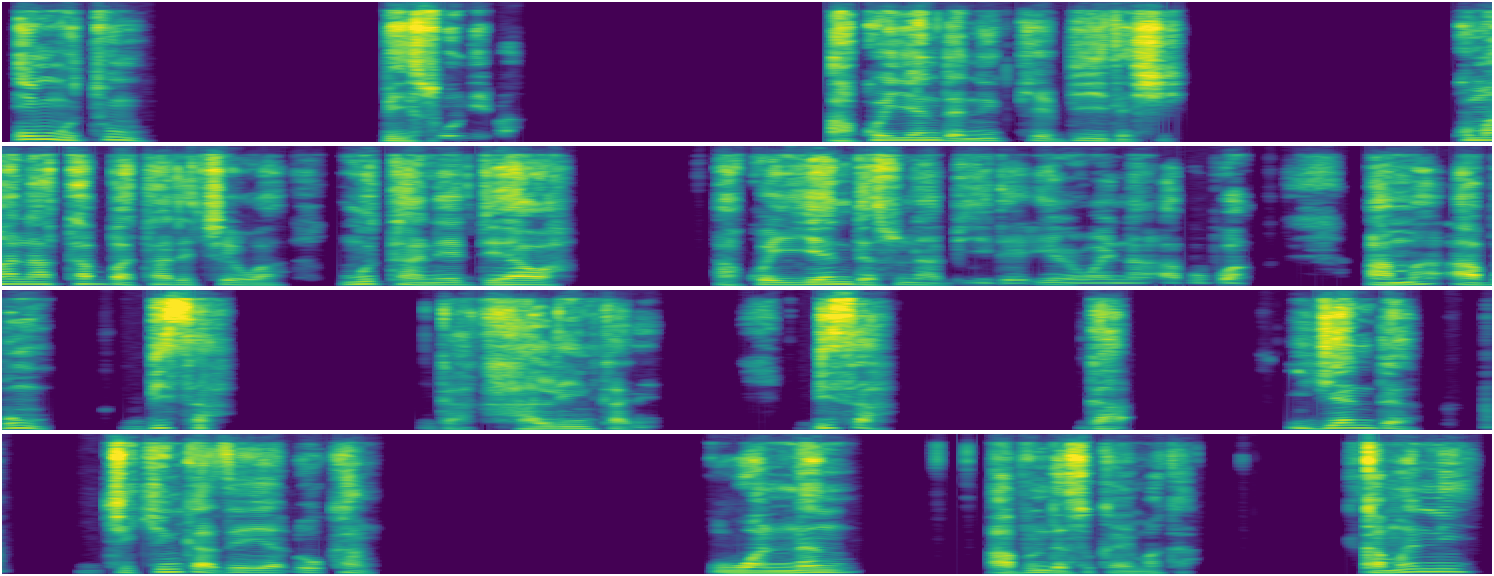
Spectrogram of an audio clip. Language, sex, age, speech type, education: Hausa, male, 30-45, spontaneous, tertiary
